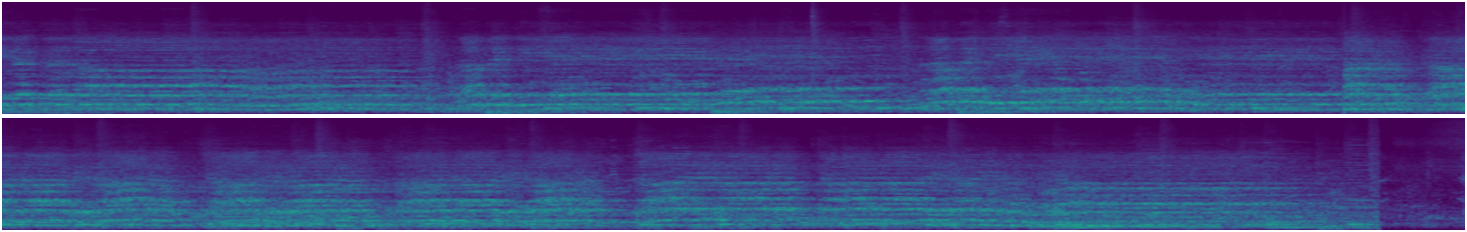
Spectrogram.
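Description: A group of young people singing a song together as a choir, mostly women's voices, with one singer on a microphone.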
